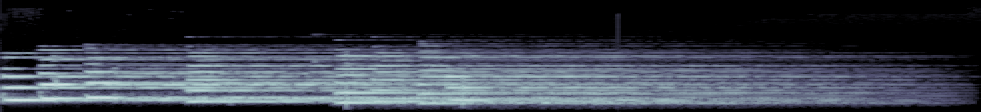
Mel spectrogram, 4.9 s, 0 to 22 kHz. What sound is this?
2 Dramatic Piano Piano Piano
A pretty good, short, piano line I made up one day. Sounds quite dramatic. Reverberated. It sounds solemn and lonely.
chill, chillout, dramatic, mellow, new-age, piano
